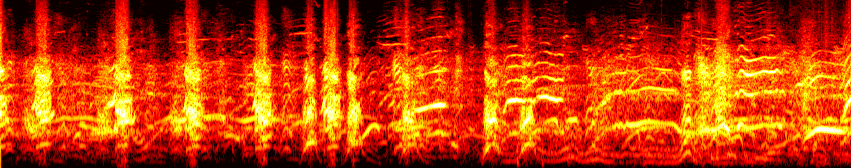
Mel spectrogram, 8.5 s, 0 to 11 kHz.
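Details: Four-dog Husky teams at a sled race start, Rendlesham, January 2016, recorded on analogue cassette: bursts of barking and high, wavering whines, with human voices mixed into the din.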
